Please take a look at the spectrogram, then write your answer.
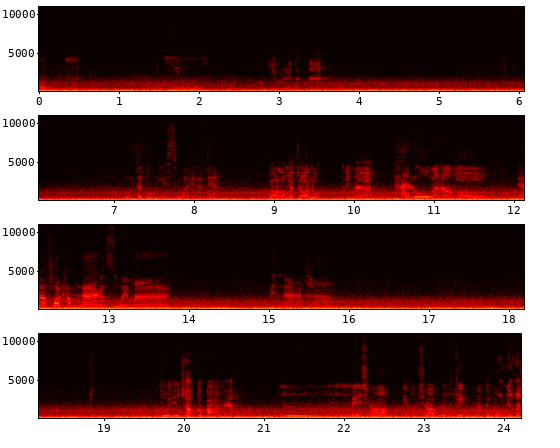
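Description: A new motorbike is ridden with its engine rumbling loud and low the whole time, while people talk over the constant drone.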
